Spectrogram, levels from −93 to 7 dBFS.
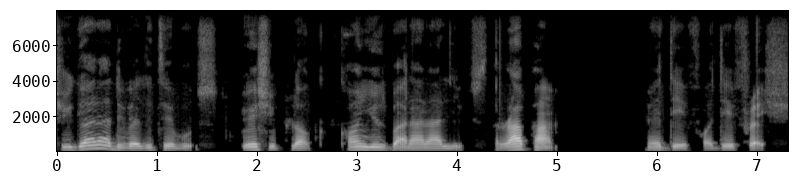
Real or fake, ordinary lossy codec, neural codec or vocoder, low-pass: real; none; none; none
